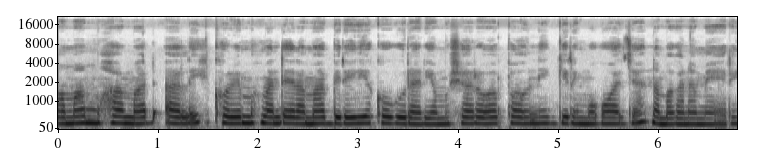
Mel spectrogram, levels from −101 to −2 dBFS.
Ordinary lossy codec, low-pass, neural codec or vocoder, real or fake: none; 19.8 kHz; none; real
